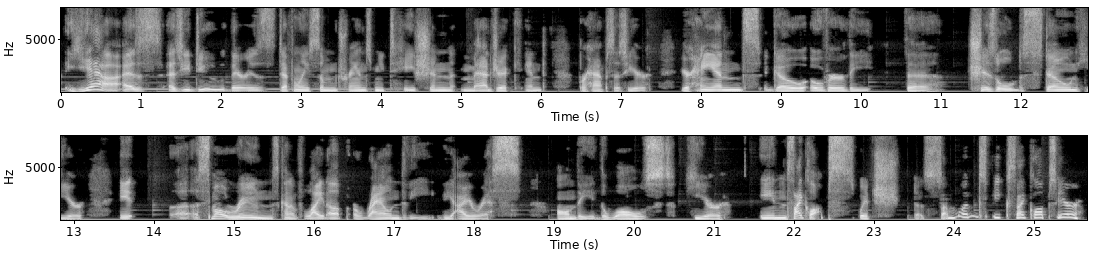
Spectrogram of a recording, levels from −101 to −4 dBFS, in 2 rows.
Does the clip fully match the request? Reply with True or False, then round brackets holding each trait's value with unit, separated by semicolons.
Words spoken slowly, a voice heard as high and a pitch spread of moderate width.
False (115 wpm; 100 Hz; 4.0 semitones)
